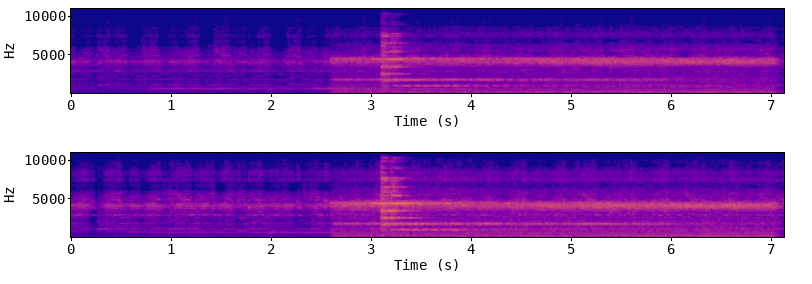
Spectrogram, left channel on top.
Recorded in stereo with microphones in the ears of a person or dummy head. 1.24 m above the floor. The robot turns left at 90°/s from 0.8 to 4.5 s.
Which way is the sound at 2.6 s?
Straight ahead.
